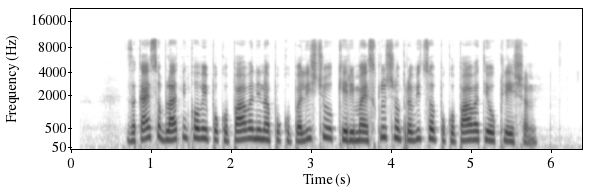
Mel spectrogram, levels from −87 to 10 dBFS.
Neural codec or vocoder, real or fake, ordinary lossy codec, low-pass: none; real; none; 9.9 kHz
